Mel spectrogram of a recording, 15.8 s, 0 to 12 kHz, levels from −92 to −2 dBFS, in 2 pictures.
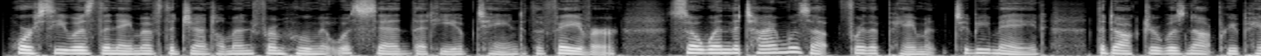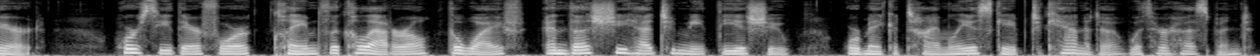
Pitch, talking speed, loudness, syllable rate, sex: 165 Hz, 225 wpm, -19 LUFS, 6.2 syllables/s, female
